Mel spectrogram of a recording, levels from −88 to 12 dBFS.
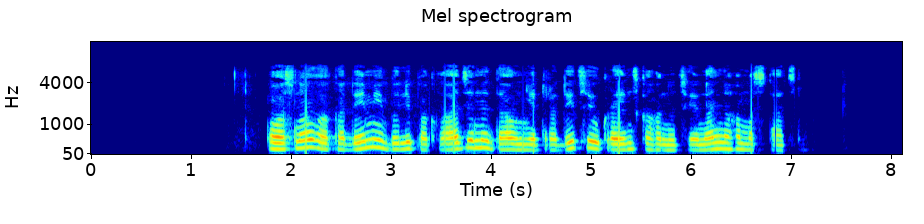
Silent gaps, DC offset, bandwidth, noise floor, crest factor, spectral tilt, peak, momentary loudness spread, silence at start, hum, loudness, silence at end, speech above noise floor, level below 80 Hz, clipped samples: none; under 0.1%; 7.6 kHz; under -90 dBFS; 20 dB; -6 dB/octave; -6 dBFS; 9 LU; 1.8 s; none; -24 LUFS; 1.1 s; over 67 dB; -64 dBFS; under 0.1%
